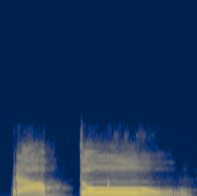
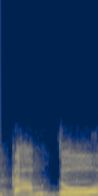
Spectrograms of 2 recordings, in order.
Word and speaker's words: ಪ್ರಾಪ್ತೋ: ಆಗುತ್ತೆ ಸಿದ್ಧಿಂ ಪ ಮದ್ಯಂ ಪ್ರಾಪ್ತೋ ದೀರ್ಘ ಇದೆ ಪ್ರಾಪ್ತೋ ಎಳಿಬೇಕು ಯಥಾ ದೊಡ್ಡ ಥ ಇದೆ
